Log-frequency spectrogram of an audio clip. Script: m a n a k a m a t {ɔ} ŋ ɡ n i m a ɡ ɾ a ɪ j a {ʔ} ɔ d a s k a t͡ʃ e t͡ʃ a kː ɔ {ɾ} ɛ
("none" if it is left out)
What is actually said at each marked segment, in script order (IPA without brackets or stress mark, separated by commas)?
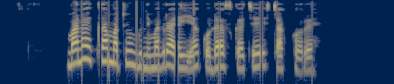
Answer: u, k, ɾ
